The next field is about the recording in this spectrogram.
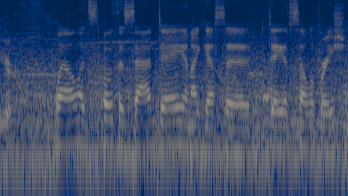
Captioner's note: none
